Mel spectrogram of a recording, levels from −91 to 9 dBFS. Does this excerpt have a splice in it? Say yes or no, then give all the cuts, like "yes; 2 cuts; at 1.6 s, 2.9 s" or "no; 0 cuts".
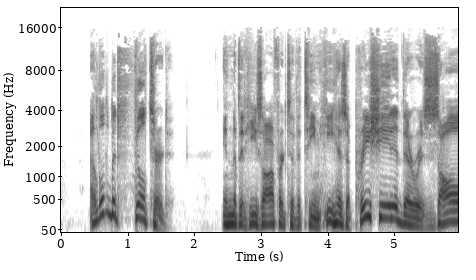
yes; 1 cut; at 2.7 s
